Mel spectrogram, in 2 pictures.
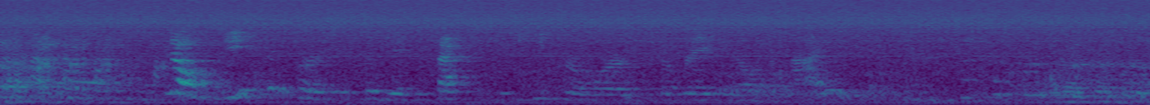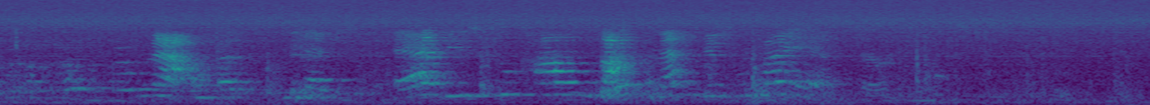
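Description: A young girl speaks with animation on a stage, heard from far back in an audience.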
